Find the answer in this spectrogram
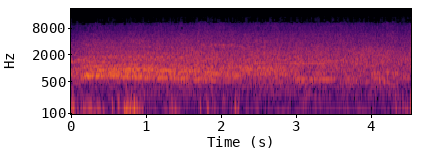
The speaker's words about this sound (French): Et puis tant qu'on y est dans les applaudissements, on va faire un méga applaudissement à Jésus.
